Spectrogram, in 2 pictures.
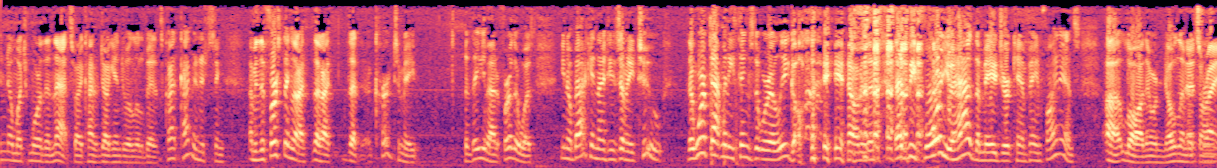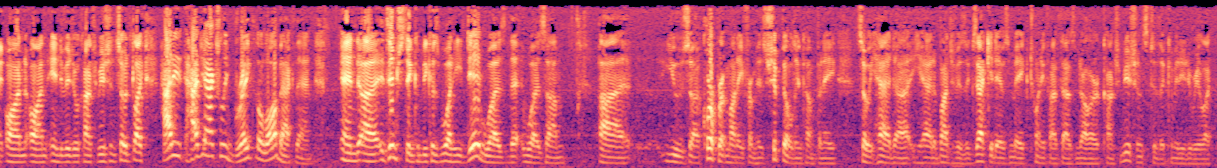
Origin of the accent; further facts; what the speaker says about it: New Haven, Connecticut, United States; also born or lived in New York; Well, I was born in New York. I didn't grow up there. I grew up in New Haven, Connecticut, which was, sort of contested territory between Yankees and Red Sox.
